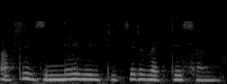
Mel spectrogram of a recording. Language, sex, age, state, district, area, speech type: Punjabi, female, 18-30, Punjab, Mansa, rural, spontaneous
